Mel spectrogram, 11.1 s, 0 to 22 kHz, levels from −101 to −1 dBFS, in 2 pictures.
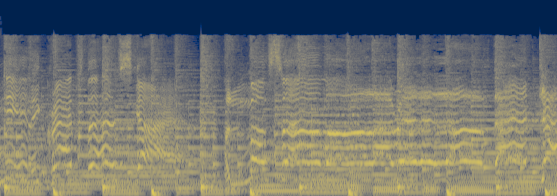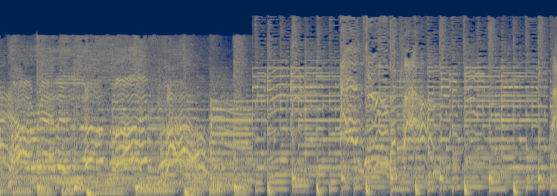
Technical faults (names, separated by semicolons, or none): wrong sample rate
